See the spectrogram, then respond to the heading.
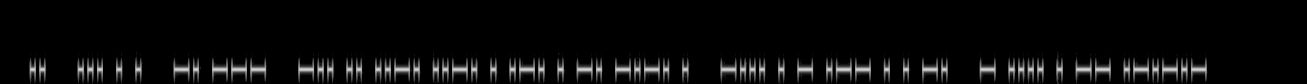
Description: Morse code, heard as a keyed tone, about 25 wpm, 700 Hz. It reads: I SEE NO DIFFERENCE BETWEEN THEM.
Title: Sentences from Top 1000 Words - Review Part 5 - 25wpm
